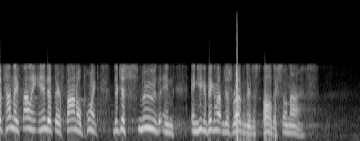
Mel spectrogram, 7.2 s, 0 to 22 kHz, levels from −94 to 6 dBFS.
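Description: From 4.7 to 5.53 s, just after "them up and just", the speech breaks into pops and rough, gritty bursts with brief jumps in level. These are bit errors on an ADPCM link, at a rate of somewhere under one percent. Each flipped bit throws off the decoder's step size and predictor, so the damage rings on for milliseconds instead of clicking once. Packet loss would leave gaps or smoothed-over fill. The G.726 coding, at 32 kbit/s and cut off above 4 kHz, keeps its light, steady character outside this stretch.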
